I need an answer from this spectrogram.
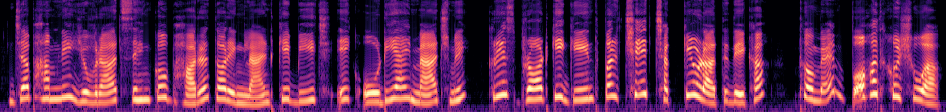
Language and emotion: Hindi, happy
